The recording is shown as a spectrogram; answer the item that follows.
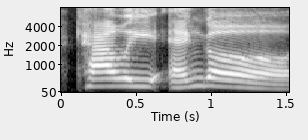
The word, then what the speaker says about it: Callie Engel: Callie Engel. Is that how you say Woo! You said it right.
